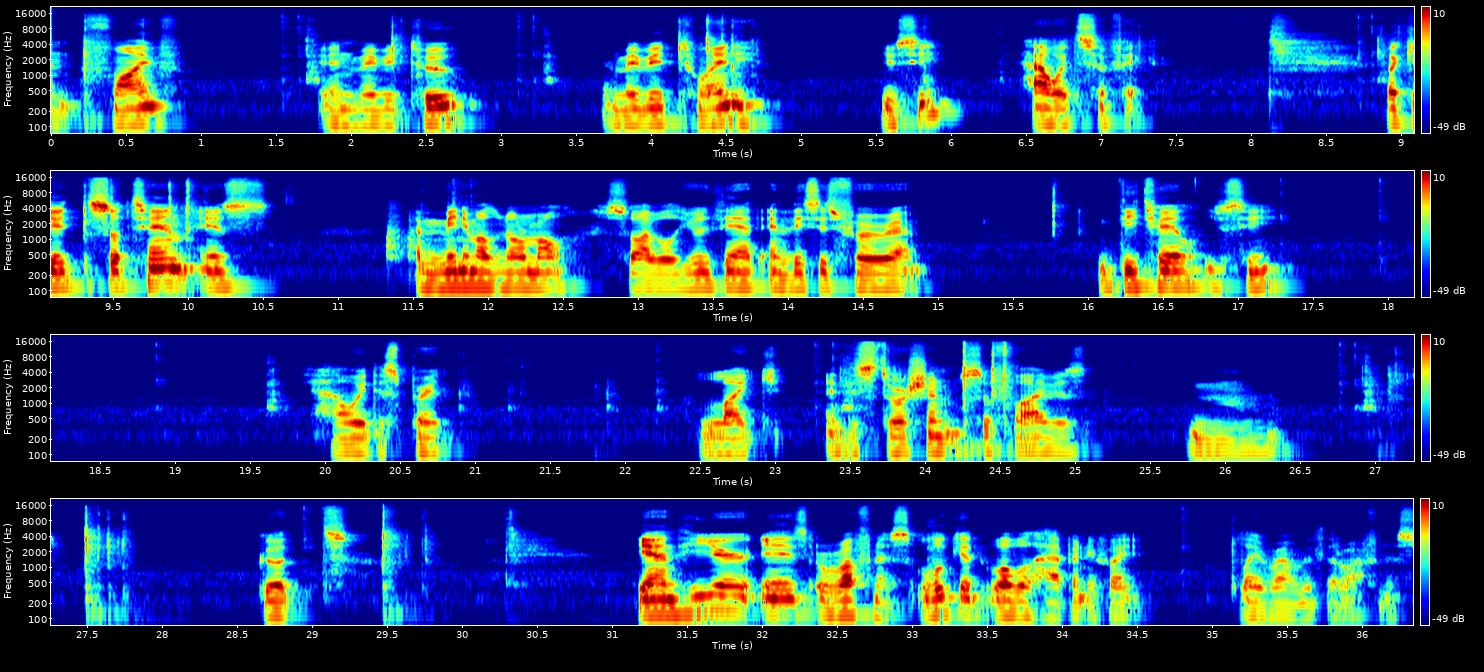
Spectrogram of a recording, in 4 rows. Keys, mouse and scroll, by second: 5.3 scroll up 2, 5.6-8.5 middle drag, 8.5-11.0 drag, 11.0-11.4 scroll down 2, 11.5-14.5 middle drag, 16.0-19.8 drag, 19.8 scroll up 3, 20.5 scroll up 2, 20.6-23.0 shift+middle drag, 23.0-26.1 drag, 26.5-31.7 drag, 33.2-34.7 scroll down 2, 34.7-36.3 drag.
